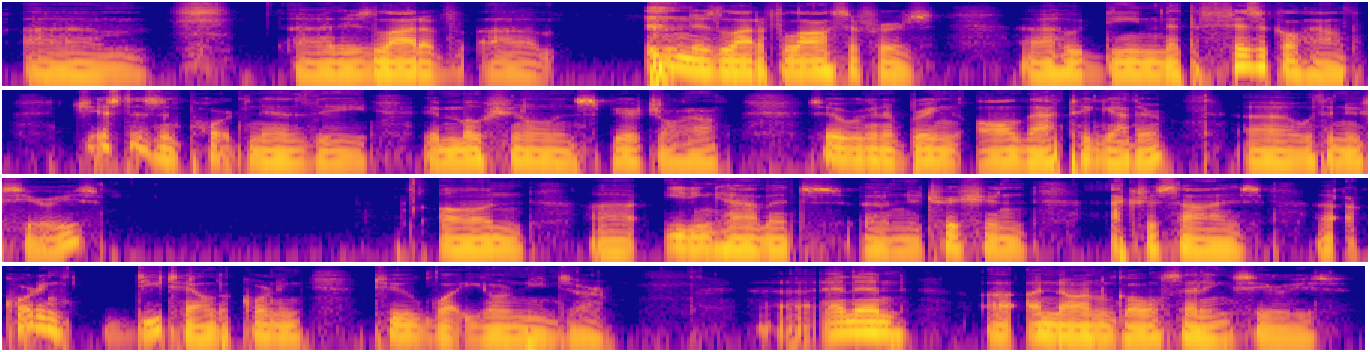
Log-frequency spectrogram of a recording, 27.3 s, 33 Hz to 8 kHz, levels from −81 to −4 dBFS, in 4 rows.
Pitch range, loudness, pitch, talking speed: 75-85 Hz, -21 LUFS, 80 Hz, 145 wpm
